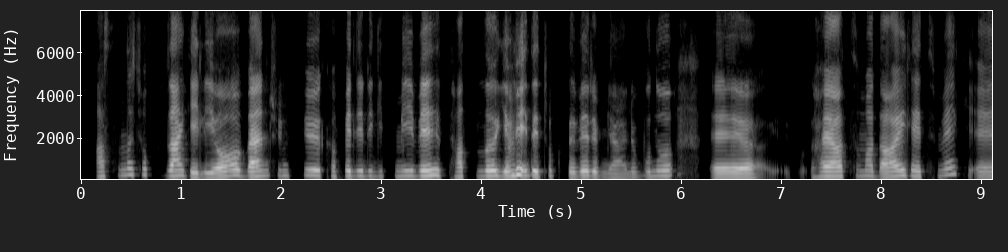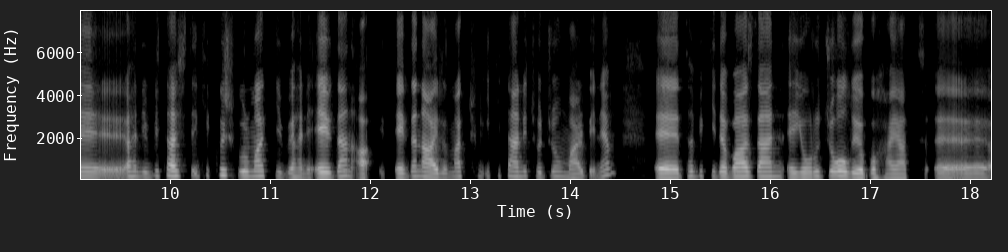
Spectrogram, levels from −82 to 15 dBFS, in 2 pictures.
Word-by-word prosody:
Aslında 245 +6 -6
çok 280 -1 -11
güzel 250 +1 +5
geliyor. 205 +6 +3
Ben 230 +3 +7
çünkü 255 +1 -1
kafelere 235 +1 -3
gitmeyi 235 +2 -7
ve 250 +3 +7
tatlı 225 +2 +3
yemeyi 245 +2 +6
de 230 - +7
çok 245 +1 -14
severim. 215 -1 +1
Yani, 190 +3 -11
bunu, 240 +3 -3 0.4
eee, 200 -1 +6 0.6
ııı, 205 - -17
hayatıma 230 +2 +3
dâhil 230 +5 +3
etmek, 250 +7 -5
eee, 210 -1 -6
hani, 215 -3 -10
bir 240 - -15
taşla, 240 0 0
iki 265 - -24
kuş 270 -1 -8
vurmak 240 +2 -3
gibi. 195 -2 -11
Hani, 195 -2 -9
evden 210 +5 0
a - - -2 0.3
evden 195 +5 -4
ayrılmak 210 +1 -3
çünkü 220 0 -28
2 245 - -32
tane 225 -2 -6
çocuğum 220 0 -15
var 170 -3 -8
benim. 275 - -12 0.4
Eee, 185 -2 +5
tabii 230 0 -12
ki 220 -1 -21
de 215 -2 -2
bazen, 220 +1 -1
eee, 200 - -5
yorucu 205 +2 -5
oluyor 200 -7 +1
bu 180 - -5
hayat, 175 0 -9
eee, 160 0 -6
225 Hz, 170 wpm, -20 LUFS, 205-240 Hz, 0.6 s, Ben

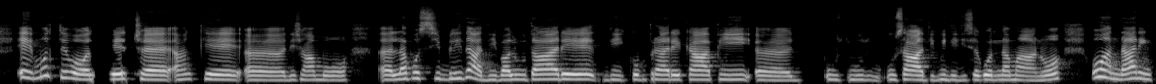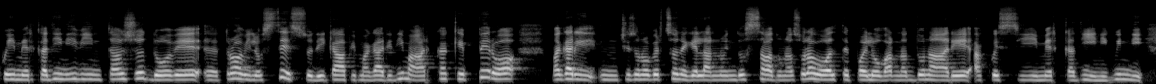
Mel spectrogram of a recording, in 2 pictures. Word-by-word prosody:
E 305 - +1
molte 370 +1 -3
volte 240 0 +3
c'è 225 -4 +3
anche, 230 -2 +1
ehm, 200 -1 -1
diciamo, 210 -1 -4 0.3
ehm, 220 0 0
la 250 +2 +3
possibilità 275 0 -1
di 210 +1 -5
valutare, 235 +1 +4
di 210 0 -9
comprare 220 +1 0
capi, 225 0 -1
ehm, 190 -2 -3 0.2
us 220 -1 -6
usu 215 -4 -8
usati, 215 -2 +2
quindi 210 -1 -5
di 195 - -10
seconda 210 +1 +1
mano 210 +3 -1 0.3
o 310 - 0
andare 275 -3 +3
in 240 -2 -2
quei 230 +1 +1
mercatini 225 +3 0
vintage 240 +3 -1
dove, 220 +1 +3
ehm, 200 -1 -5
trovi 250 0 +1
lo 205 -1 -1
stesso 255 +3 -2
dei 200 +1 0
capi 215 0 0
magari 205 0 -2
di 255 +6 -4
marca 205 +2 -2
che 245 -1 -3
però 255 -5 +2 0.3
magari, 230 0 +2
mhmm, 215 -1 -5
ci 225 - -9
sono 225 0 +1
persone 230 0 +1
che 205 0 +2
l'hanno 205 0 0
indossato 220 0 -1
1 200 0 -5
sola 245 +5 +2
volta 220 -1 +4
e - - -3
poi 210 +1 +2
lo 205 -1 +2
vanno 200 0 -2
a - - -3
donare 200 -1 +2
a - - -3
questi 210 -1 -4
mercatini. 200 -1 -4
Quindi 225 -5 -3
220 Hz, 160 wpm, -20 LUFS, 205-235 Hz, 0.3 s, valutare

